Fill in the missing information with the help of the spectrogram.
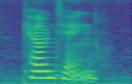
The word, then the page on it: counting: American English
